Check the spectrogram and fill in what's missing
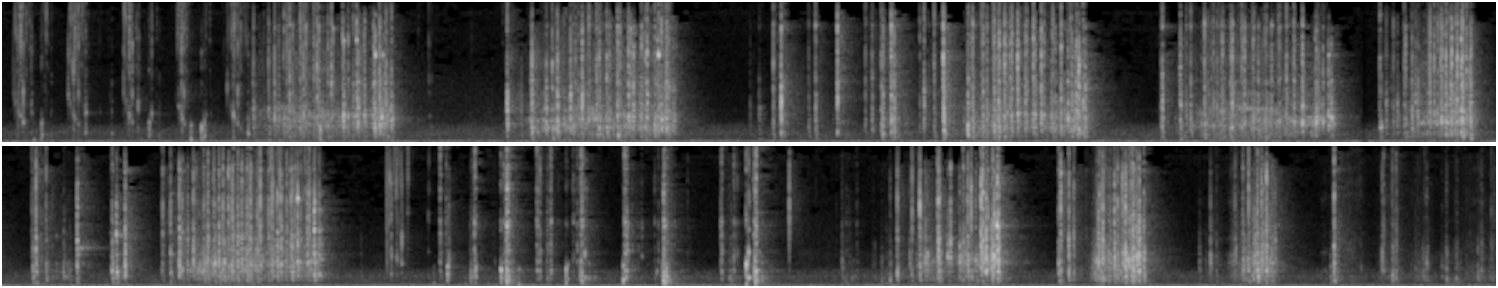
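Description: Long acrylic nails tap and type on the round plastic keycaps of a pink wireless keyboard held upright next to the microphone. Bursts of rapid, bright, crisp clicks come in dense clusters separated by short quiet gaps, each click dying away almost at once.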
